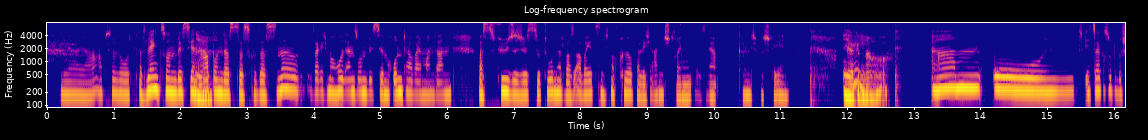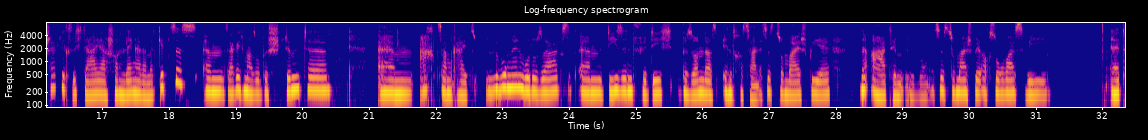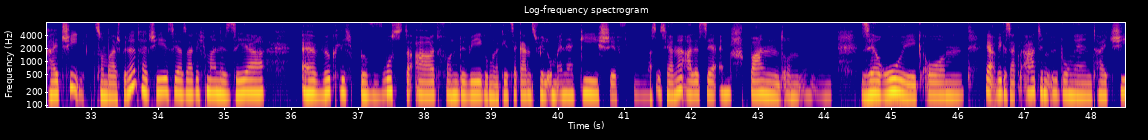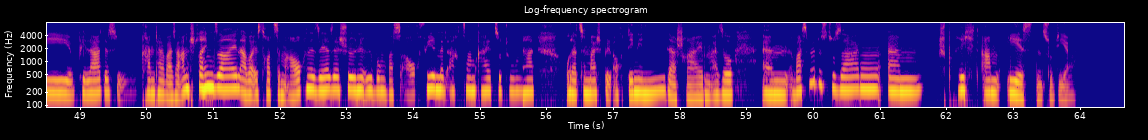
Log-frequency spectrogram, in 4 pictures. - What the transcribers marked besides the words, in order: other background noise; drawn out: "und"
- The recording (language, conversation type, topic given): German, advice, Wie kann ich eine einfache tägliche Achtsamkeitsroutine aufbauen und wirklich beibehalten?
